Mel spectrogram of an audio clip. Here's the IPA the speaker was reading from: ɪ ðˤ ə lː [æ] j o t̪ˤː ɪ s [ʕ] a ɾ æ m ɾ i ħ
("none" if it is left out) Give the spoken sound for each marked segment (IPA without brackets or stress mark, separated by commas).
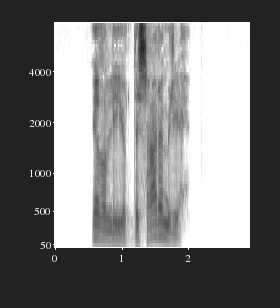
i, ʁ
